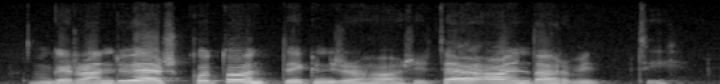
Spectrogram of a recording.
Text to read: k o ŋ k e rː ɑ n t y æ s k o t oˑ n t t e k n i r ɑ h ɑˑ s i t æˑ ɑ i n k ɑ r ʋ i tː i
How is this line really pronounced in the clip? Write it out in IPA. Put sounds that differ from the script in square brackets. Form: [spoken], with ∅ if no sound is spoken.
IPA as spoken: k o ŋ k e rː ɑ n t y æ s k o t oˑ n t t e k n i r ɑ h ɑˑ s i t æˑ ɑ i n [t] ɑ r ʋ i tː i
